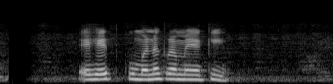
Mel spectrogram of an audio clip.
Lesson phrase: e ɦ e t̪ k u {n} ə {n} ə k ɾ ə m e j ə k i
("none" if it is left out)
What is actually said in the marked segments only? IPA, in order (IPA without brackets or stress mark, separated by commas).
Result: m, n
